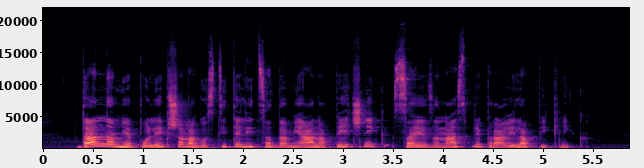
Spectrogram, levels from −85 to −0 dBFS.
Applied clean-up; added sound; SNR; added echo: none; none; none; none.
